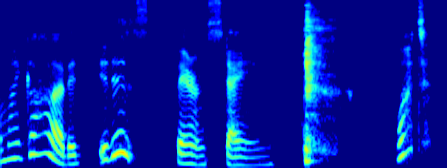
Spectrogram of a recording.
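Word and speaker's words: Berenstain: Oh my god, it it is Baron Stain. What? It is Baron Stain, which I'm still upset about and I will always be. Then why didn't we pronounce it Bear Stain?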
